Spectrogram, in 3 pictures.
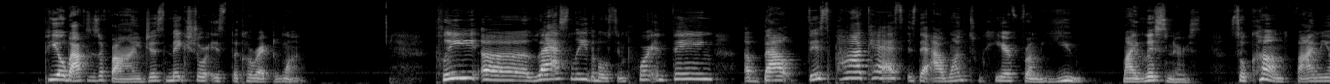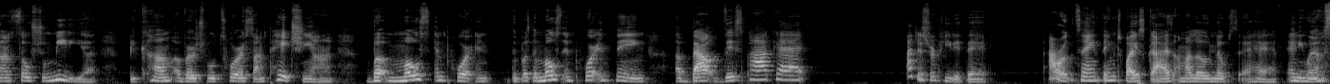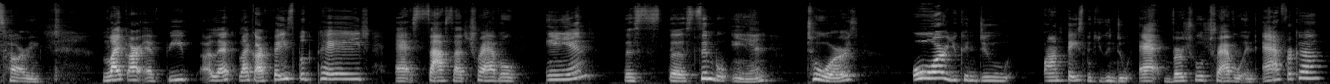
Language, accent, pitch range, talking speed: English, American, 155-225 Hz, 160 wpm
